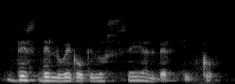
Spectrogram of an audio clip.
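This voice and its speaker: A woman playing a solemn, knowing nun in an old radio soap, measured and dramatic. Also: deep voice, fairly even intonation, mellow, husky, faint music behind, exaggerated voice. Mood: grave, sorrowful. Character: solemn, knowing nun guarding a painful secret. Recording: dull, lo-fi old radio recording.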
